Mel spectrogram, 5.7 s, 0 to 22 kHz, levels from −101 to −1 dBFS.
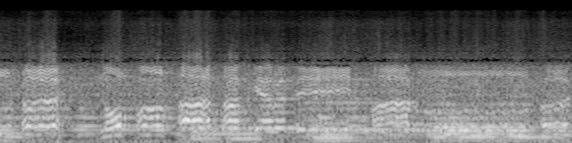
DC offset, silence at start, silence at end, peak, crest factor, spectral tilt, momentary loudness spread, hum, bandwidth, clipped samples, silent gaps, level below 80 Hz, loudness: under 0.1%; 0 s; 0 s; -4 dBFS; 16 dB; -7 dB/octave; 5 LU; none; 12 kHz; under 0.1%; none; -42 dBFS; -20 LUFS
